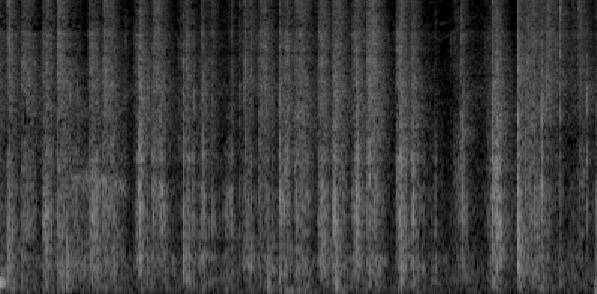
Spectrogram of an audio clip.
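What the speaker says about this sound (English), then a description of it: "I'm just gonna cut this open." Postal package being cut open with a blade, a close, quiet run of rapid scratchy slicing and crinkling strokes of packaging material.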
